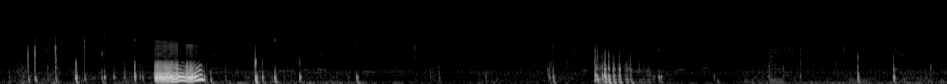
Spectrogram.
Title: Loud stomach growling after drinking coffee on an empty stomach prt 2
